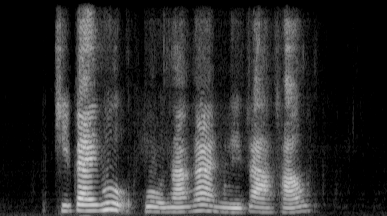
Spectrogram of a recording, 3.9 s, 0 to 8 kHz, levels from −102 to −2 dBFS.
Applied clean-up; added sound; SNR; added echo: neural mask model DeepFilterNet 3.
